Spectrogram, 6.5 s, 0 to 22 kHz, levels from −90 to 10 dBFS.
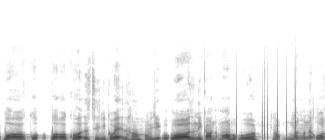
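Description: From 4.71 to 5.91 s a train of clicks runs over the speech: roughly seven sharp ticks at about 5 per second, unevenly spaced and well above the speech level. Likely cause is interference from nearby equipment or a faulty connection or power supply injecting repeated pulses.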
